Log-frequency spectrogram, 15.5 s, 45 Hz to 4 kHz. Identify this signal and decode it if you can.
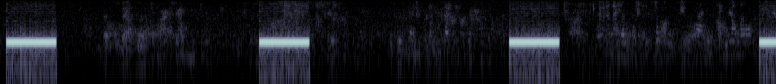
Ringback tone (Europe, 425 Hz), with speech.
